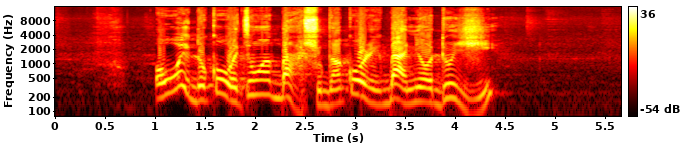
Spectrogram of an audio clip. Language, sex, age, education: Yoruba, male, 30-45, tertiary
